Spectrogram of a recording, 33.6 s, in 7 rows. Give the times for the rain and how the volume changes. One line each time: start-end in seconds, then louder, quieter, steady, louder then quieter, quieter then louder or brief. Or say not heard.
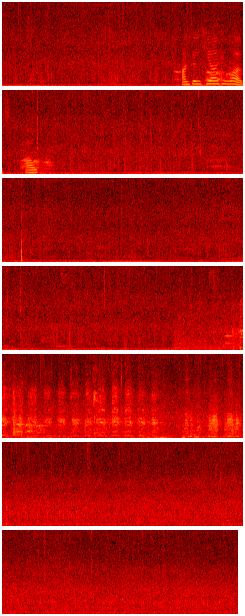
0.0-33.6 steady.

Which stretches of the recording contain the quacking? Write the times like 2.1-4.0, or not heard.
19.1-24.2.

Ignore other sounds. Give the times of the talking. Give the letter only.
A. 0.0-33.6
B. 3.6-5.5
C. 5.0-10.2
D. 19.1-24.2
B.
